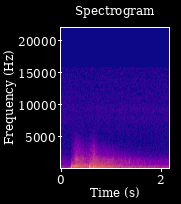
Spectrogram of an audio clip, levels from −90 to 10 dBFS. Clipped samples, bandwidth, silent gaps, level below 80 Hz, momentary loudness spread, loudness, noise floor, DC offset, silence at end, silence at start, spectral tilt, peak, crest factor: under 0.1%; 13.5 kHz; none; -50 dBFS; 23 LU; -28 LUFS; -49 dBFS; under 0.1%; 0 s; 0.15 s; -9.5 dB/octave; -4 dBFS; 26 dB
